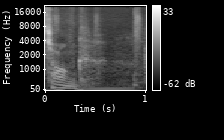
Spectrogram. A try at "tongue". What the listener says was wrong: Tongue. Tongue. Tongue. Tongue. Tongue. You're pronouncing it phonetically. It's not how it's actually spelled. No, it's not, it's tongue.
